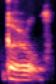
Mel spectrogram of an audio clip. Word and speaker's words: girl: Girl. Girl. Yeah. Girl is a strange combination. It's the long vowel with the kind of the consonant L mixed in.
